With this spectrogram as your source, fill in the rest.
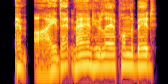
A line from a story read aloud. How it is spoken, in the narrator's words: he cried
